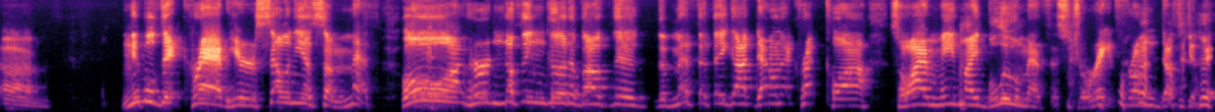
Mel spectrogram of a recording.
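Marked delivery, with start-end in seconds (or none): 1.2-12.1 high-pitched hawking salesman character voice. Player getting into character to sell meth to the others: Nibble Dick Crab voice. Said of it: "let me get the character here".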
